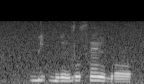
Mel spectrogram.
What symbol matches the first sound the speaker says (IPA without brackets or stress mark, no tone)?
ɡ͡b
